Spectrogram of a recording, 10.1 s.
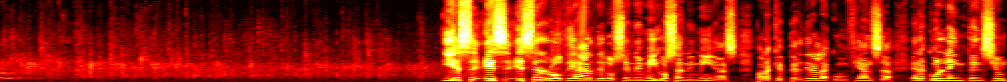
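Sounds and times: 
audience applauding: 0.0s - 5.1s
speech: 4.4s - 10.0s.

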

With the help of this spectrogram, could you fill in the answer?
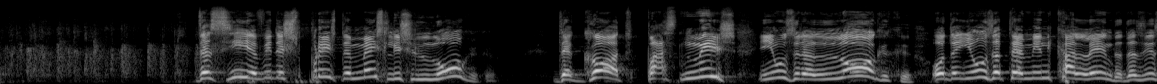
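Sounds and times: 
audience applause: 0.0s - 2.0s
speech: 2.0s - 11.5s.

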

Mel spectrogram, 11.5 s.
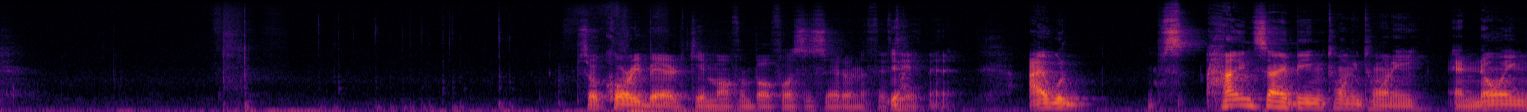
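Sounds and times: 
soft hiss: 0.0s - 11.4s
computer clicks and keystrokes while editing timelines: 1.7s - 4.0s
speech: 4.4s - 11.4s.

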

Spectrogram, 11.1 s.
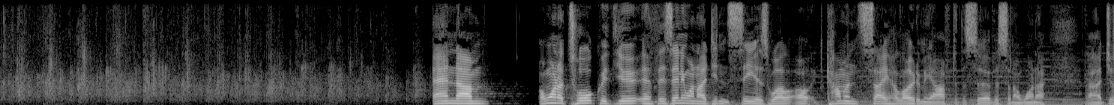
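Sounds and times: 
audience applause: 0.0s - 4.3s
speech: 4.4s - 11.1s.

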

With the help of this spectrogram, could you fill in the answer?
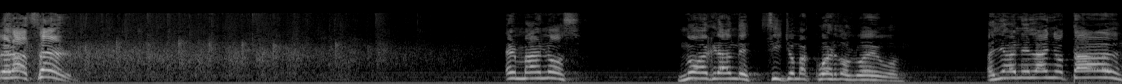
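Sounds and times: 
speech: 0.0s - 0.9s, 5.0s - 5.8s, 6.8s - 9.1s, 9.9s - 11.2s
crowd applauding: 0.0s - 4.6s.

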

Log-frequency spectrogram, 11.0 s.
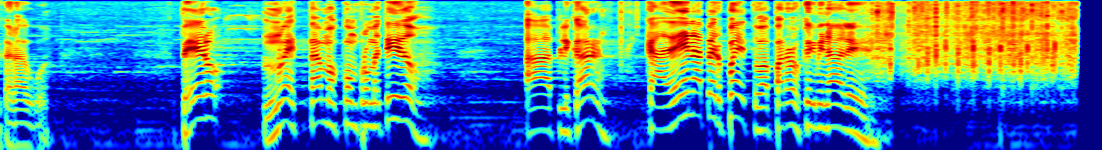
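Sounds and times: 
speech: 0.0s - 0.6s, 1.8s - 4.4s, 5.3s - 8.9s
audience applauding: 8.6s - 10.8s.

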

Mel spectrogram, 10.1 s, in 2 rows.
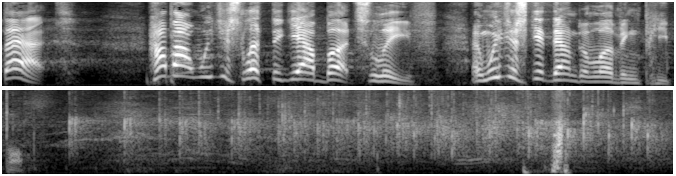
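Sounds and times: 
speech: 0.2s - 5.3s
sparse hand claps from audience: 5.5s - 10.0s.

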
